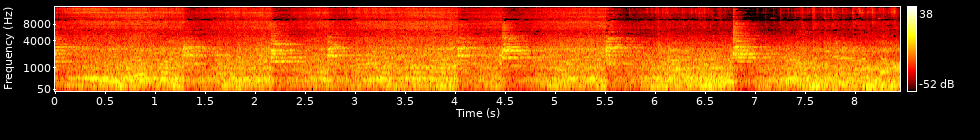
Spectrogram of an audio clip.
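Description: Automatic batasa (sugar-drop candy) machine running with steady mechanical noise, with people talking over it.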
